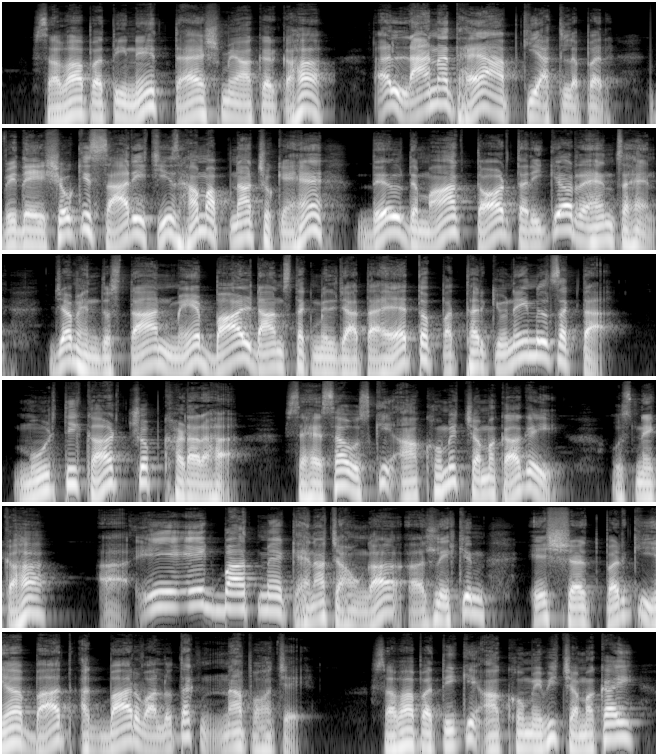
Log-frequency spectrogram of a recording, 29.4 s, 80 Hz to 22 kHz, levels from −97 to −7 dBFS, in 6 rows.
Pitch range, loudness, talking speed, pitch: 100-165 Hz, -18 LUFS, 165 wpm, 120 Hz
